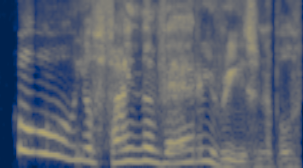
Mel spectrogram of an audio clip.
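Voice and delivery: acted sing-song Irish brogue. Narrator voices a woman answering a question about her rates: Irish accent. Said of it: "I apologize for my Irish accent".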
